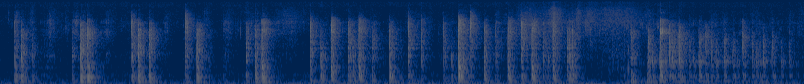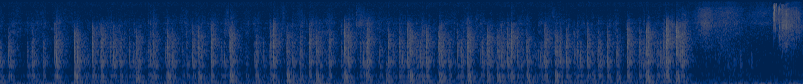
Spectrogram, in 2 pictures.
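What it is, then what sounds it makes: Wooden coffee table. Fingers tap on a wooden coffee table, making quick, dull knocks with little ring. The taps come in uneven bursts for about sixteen seconds, with a low steady hum underneath.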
